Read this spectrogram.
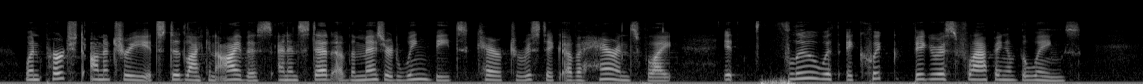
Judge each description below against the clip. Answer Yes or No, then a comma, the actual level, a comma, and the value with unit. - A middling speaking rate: Yes, average, 170 wpm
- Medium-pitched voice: No, high, 210 Hz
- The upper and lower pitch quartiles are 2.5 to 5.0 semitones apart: Yes, average, 2.9 semitones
